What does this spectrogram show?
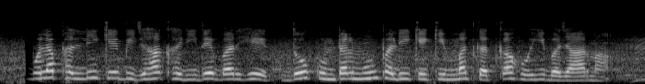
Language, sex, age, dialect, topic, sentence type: Chhattisgarhi, female, 18-24, Central, agriculture, question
